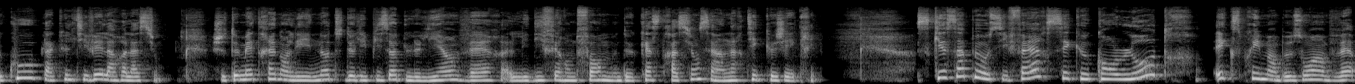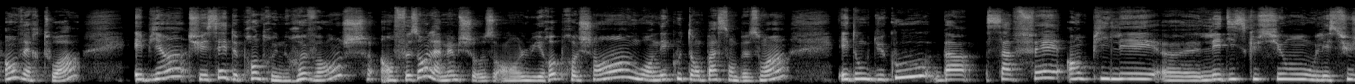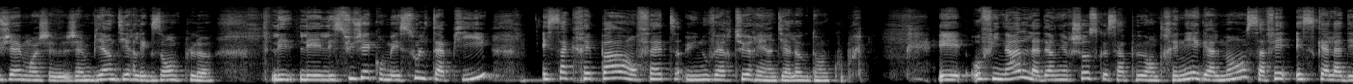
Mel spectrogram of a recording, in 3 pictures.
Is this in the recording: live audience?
no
